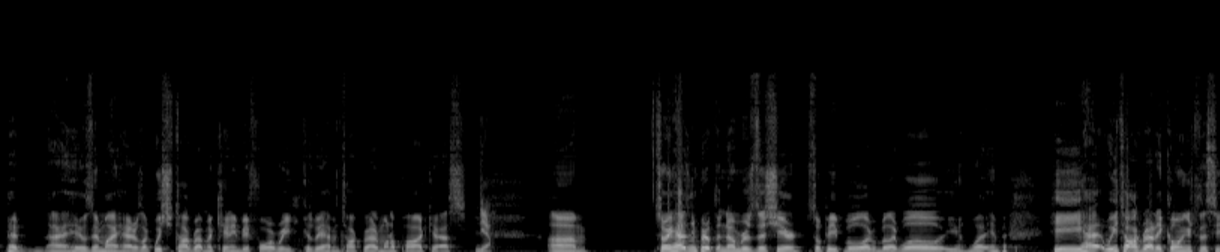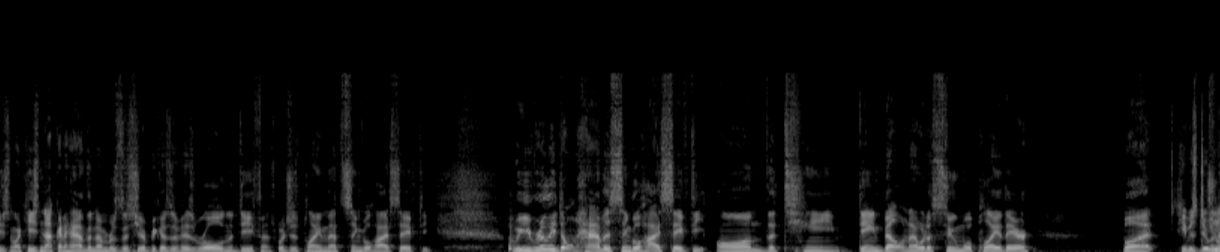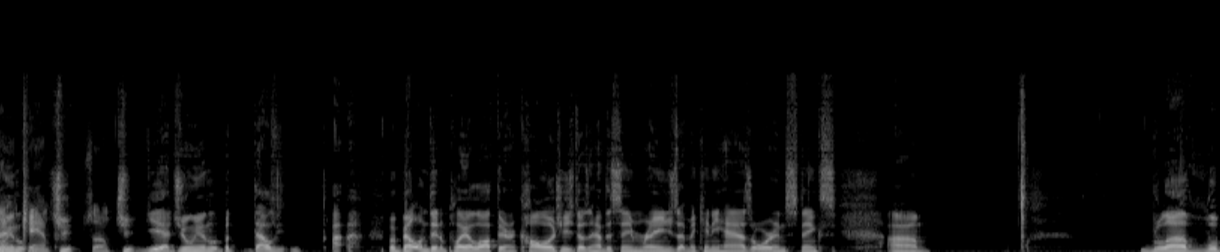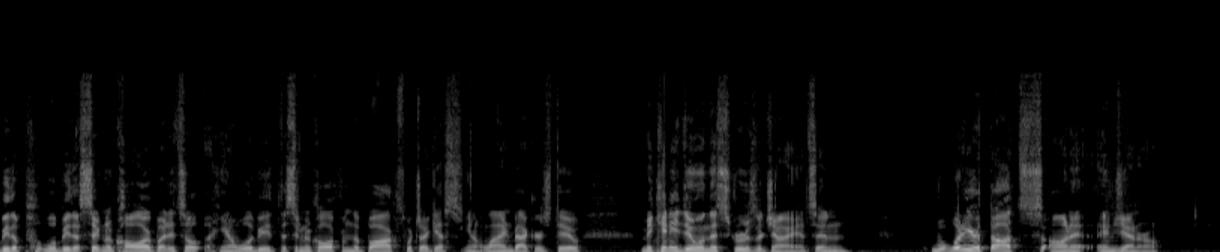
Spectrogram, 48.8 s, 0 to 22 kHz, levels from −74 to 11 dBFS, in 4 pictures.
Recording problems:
none

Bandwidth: 15.5 kHz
